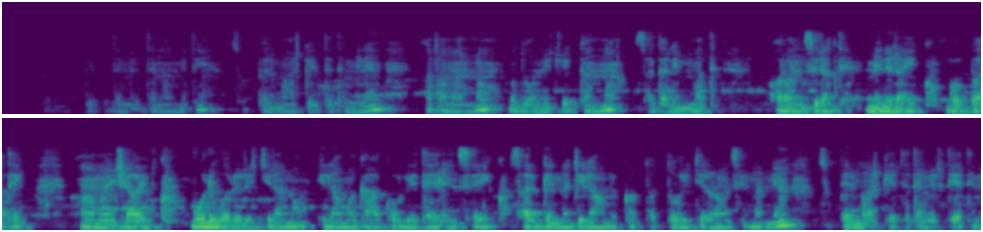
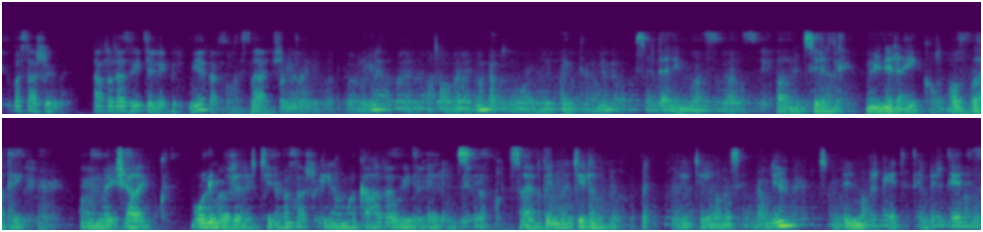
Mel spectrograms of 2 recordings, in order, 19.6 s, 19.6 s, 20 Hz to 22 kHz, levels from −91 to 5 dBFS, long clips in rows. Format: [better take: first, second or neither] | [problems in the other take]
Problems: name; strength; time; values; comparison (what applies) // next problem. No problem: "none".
first | noise reduction (neural mask model DeepFilterNet 3)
